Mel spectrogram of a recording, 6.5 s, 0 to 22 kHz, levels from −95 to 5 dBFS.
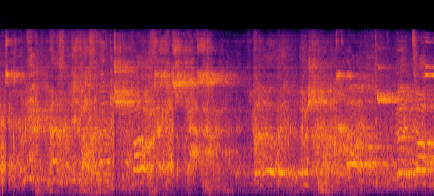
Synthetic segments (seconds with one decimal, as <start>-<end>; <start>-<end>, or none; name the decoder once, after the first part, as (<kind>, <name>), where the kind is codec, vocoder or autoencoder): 0.0-1.5 (codec, HILCodec); 2.1-5.5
